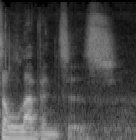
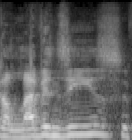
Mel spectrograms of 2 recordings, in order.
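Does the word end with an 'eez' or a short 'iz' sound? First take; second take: short iz; eez. First: The word ends with a short 'iz' sound. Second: The word ends with a long 'eez' sound. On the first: The speaker calls it right. "but I think it's elevenses" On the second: The speaker calls it wrong. "I think I said elevensies for a long time"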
